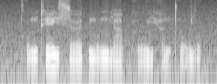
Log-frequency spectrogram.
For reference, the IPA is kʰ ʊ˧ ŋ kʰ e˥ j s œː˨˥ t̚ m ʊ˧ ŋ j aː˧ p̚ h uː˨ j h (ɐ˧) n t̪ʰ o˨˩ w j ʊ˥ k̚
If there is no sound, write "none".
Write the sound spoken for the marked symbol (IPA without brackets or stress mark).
ɐ˨˩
